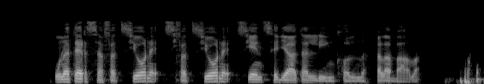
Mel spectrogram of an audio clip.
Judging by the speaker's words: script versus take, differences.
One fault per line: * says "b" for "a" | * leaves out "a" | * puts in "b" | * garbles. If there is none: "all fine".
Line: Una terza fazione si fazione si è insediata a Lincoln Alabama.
all fine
